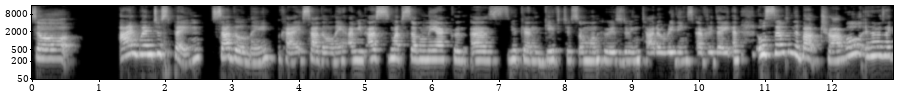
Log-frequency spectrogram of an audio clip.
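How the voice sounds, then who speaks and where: A woman with a Polish accent speaks at a fairly high pitch. Her pace is moderate and her intonation lively. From Poland. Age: 30s. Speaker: astrology and tarot vlogger. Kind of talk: casual monologue. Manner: halting.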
